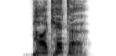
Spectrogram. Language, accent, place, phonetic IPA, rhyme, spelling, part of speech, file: German, Germany, Berlin, [paʁˈkɛtə], -ɛtə, Parkette, noun, De-Parkette.ogg
- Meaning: nominative/accusative/genitive plural of Parkett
